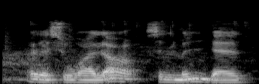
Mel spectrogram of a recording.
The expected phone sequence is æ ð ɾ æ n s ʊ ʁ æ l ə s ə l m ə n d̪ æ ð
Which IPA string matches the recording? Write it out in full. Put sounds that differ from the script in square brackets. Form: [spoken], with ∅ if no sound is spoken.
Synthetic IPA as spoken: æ [∅] ɾ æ [∅] s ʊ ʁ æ l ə s ə l m ə n d̪ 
